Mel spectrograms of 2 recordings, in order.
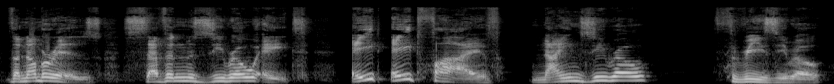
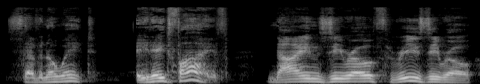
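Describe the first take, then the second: First: Number read out slowly, digit by digit. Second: Monster truck ad. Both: Shown as a demonstration. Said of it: "The secret number".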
